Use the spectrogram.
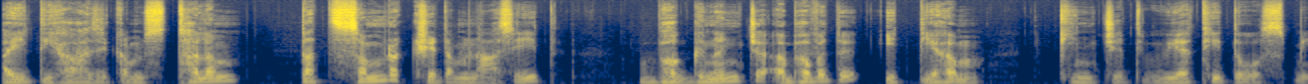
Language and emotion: Sanskrit, sad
